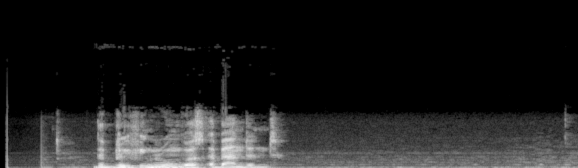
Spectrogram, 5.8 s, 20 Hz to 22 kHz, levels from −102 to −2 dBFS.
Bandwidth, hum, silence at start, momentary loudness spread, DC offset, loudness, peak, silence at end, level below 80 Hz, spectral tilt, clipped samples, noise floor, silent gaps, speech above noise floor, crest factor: 8 kHz; none; 0.55 s; 24 LU; under 0.1%; -14 LUFS; 0 dBFS; 0.1 s; -52 dBFS; -6 dB/octave; under 0.1%; -47 dBFS; none; 33 dB; 18 dB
